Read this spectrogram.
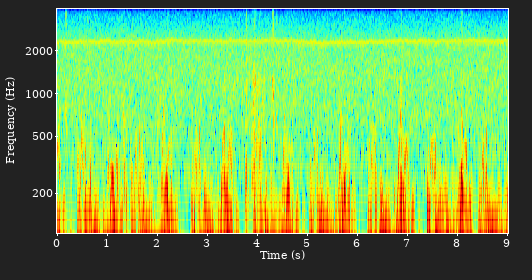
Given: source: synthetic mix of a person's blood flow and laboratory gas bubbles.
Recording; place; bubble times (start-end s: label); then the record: Doppler ultrasound of blood flow; precordium
0.16-0.21 s: bubbles
0.39-0.82 s: bubbles
1.18-1.52 s: bubbles
1.65-1.78 s: bubbles
3.74-4.18 s: bubbles
4.29-4.42 s: bubbles
From the record:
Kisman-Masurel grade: 222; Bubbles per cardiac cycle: several, 3 to 8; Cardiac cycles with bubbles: 10 to 50%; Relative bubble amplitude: moderate (0.250 to 0.450); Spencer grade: 2 (many but less than half of the cardiac periods contain bubble signals, singularly or in groups); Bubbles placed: only in the low amplitude regions of the cardiac cycle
